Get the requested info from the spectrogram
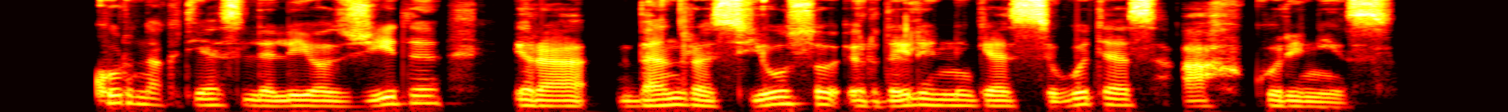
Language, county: Lithuanian, Kaunas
